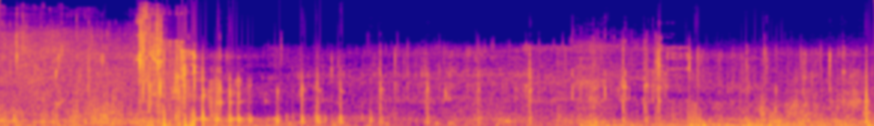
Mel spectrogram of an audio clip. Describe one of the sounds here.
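Muffled bubbling and gurgling sounds underwater.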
